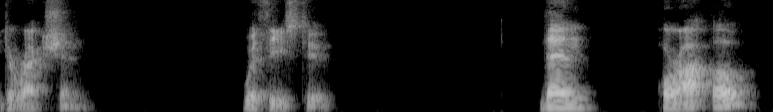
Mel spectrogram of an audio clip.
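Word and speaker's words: ὁράω: Then horao, remember that rough breathing mark to pronounce that.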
